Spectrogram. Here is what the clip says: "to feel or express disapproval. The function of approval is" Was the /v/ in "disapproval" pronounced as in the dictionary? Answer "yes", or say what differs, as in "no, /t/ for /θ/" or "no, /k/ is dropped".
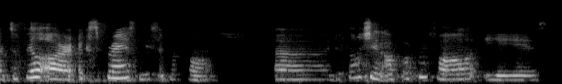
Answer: no, /f/ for /v/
